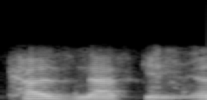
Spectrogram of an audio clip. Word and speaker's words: Kuzneski: Yeah, I tell people that it rhymes with was pesky, Kuzneski, and that, they're able to remember that.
